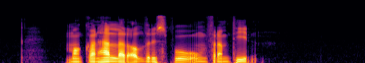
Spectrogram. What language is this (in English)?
Norwegian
